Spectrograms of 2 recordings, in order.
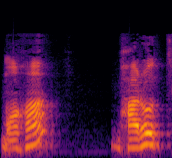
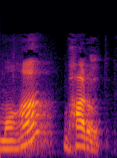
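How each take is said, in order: First: Mahabharata stretched out very slowly, each syllable held apart; slow syllable split. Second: Said in the usual way. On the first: Shown as a demonstration. Teacher sounding out Mahabharata for students, drawn out. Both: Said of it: "এবং রথটা একসাথে হবে".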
